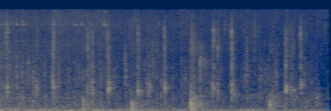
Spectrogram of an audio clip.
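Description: Hooves clip-clop as a pair of horses draw a coupé carriage, with many uneven, overlapping beats that stay fairly steady in loudness throughout.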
